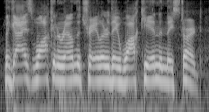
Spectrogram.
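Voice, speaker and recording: A man with a high, flat voice and smooth, moderately paced delivery tells a long, rambling story as a podcast co-host. He swears casually and quotes other people's voices as the anecdote unfolds.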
